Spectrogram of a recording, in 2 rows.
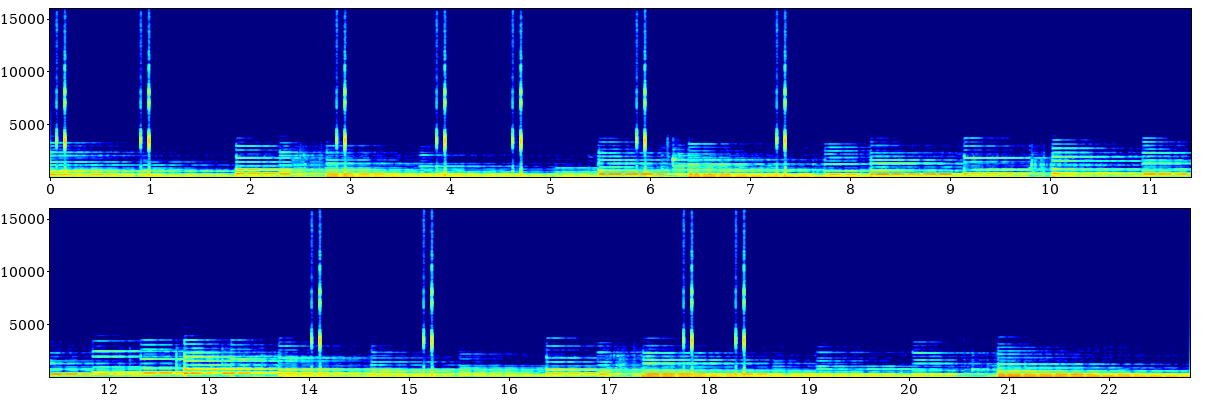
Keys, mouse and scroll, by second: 7.9-8.8 scroll down 1, 8.8-10.5 scroll up 1, 10.5 scroll down 1, 11.0-11.3 scroll up 1, 14.0 click, 15.6-16.4 scroll down 1, 16.4 scroll up 1, 17.7 click, 18.7-20.5 scroll up 1, 20.9-21.8 typing.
